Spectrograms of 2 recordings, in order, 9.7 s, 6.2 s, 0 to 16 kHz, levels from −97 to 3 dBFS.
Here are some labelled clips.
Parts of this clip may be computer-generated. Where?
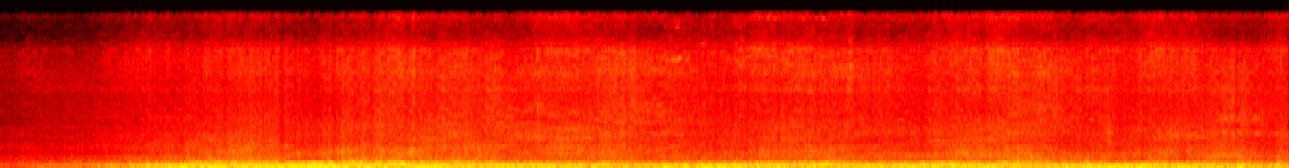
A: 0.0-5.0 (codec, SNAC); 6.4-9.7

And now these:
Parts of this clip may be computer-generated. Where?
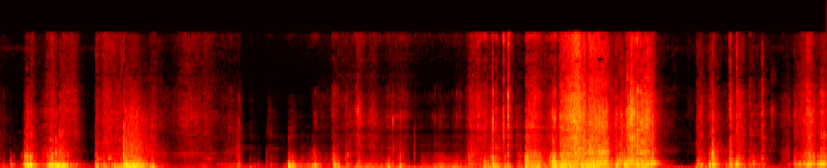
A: 1.6-4.2 (codec, SNAC)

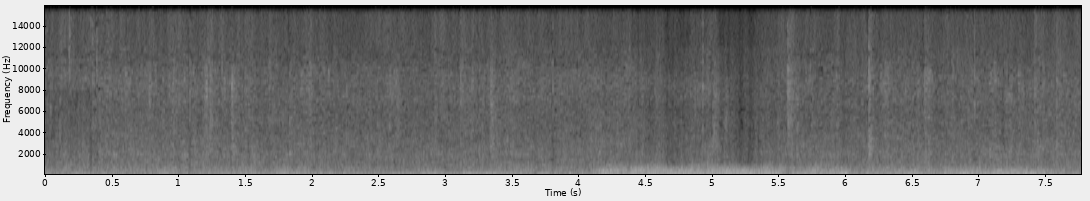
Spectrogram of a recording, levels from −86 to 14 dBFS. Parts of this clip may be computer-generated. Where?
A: 2.3-5.5 (codec, DAC)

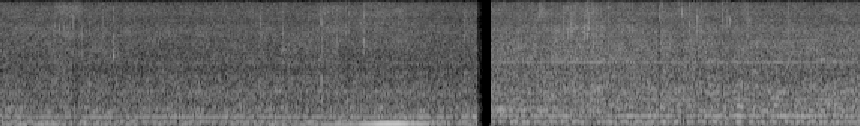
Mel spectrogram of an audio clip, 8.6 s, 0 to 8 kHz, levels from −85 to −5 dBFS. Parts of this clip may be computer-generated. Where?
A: 6.3-7.5 (vocoder, BigVGAN v2)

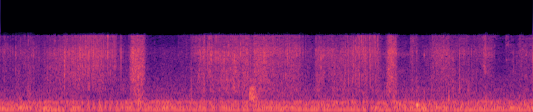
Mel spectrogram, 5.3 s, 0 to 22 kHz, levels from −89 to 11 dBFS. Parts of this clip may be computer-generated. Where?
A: none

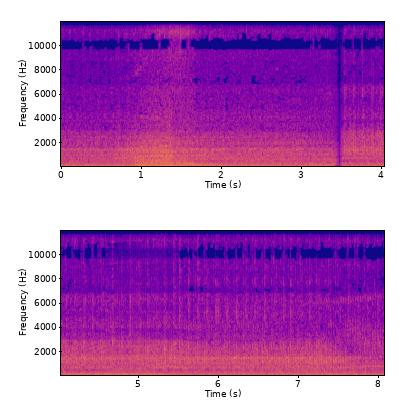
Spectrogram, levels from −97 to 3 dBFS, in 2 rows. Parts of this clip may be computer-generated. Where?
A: 4.6-5.5 (codec, SNAC)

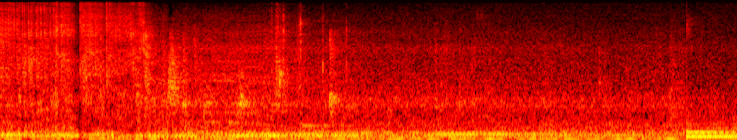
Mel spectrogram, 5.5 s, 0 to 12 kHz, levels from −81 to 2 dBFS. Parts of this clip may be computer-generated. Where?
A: 0.4-1.0 (codec, SNAC)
